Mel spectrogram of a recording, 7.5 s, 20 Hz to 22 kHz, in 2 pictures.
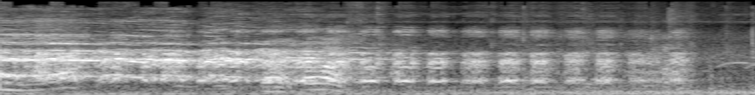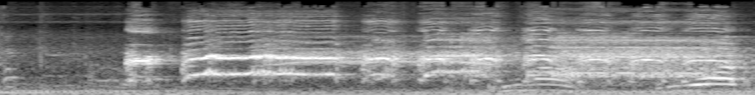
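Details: Kukuak Balenggek roosters crowing at a May 2024 contest in Ampang Kualo, Solok city; a chain of short pulsed syllables breaks off, then a fresh drawn-out harmonic crow rises, with other crows overlapping.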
